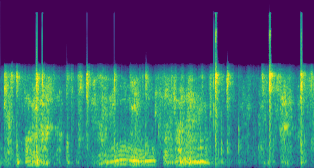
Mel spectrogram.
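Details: An Alaskan Husky and an Alaskan Malamute playing together growl and grumble in low, drawn-out moaning tones, mixed with scuffling and sharp clicks.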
